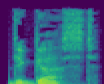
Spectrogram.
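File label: "degust", British English, dictionary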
